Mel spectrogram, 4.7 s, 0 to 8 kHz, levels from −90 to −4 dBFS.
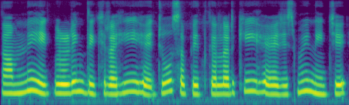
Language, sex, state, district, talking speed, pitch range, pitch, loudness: Hindi, female, Madhya Pradesh, Bhopal, 165 wpm, 220-260 Hz, 230 Hz, -14 LUFS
